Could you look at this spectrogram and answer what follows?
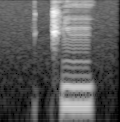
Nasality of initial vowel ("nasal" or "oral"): nasal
